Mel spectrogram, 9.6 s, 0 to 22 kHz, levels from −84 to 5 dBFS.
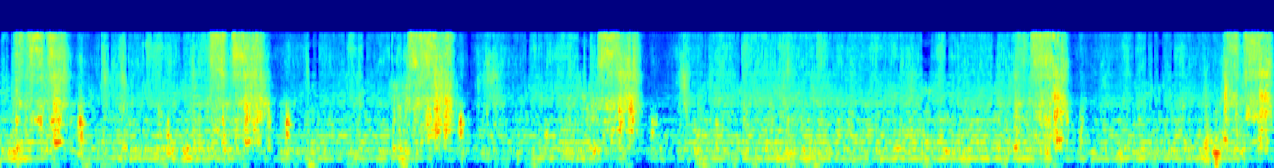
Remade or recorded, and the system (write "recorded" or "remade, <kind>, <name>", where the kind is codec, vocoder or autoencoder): remade, vocoder, BigVGAN v2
